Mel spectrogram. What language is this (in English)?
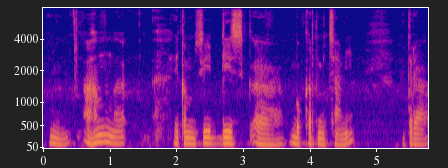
Sanskrit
